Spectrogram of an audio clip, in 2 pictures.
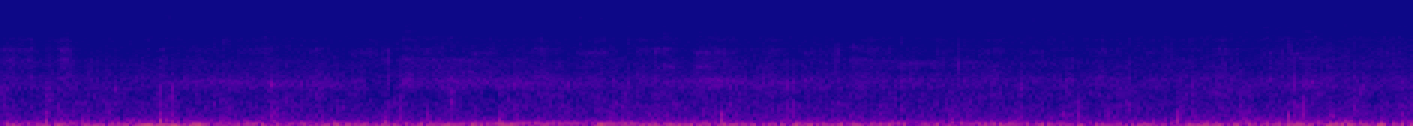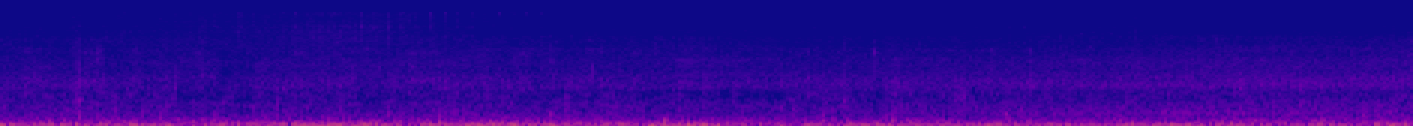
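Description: Steady low rumble of outdoor background noise, with faint scattered ticks and taps over it.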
